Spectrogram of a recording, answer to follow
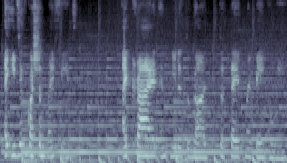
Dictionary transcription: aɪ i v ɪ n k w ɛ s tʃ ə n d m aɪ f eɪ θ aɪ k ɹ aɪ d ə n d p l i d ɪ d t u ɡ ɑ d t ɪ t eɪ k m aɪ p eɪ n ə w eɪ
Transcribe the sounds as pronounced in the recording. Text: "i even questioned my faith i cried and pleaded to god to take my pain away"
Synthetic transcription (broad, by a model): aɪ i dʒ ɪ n k w ɛ s tʃ ə n d m aɪ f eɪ t aɪ k ɹ aɪ d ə n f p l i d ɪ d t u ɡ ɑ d t ɪ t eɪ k m aɪ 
